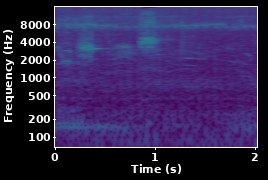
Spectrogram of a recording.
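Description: A bird chirps softly.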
